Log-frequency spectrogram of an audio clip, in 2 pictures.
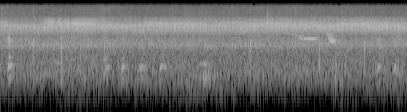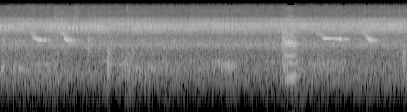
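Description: A bird calling: pairs of short, falling whistled notes repeated three times, over a steady high hiss. A brief louder sound comes about seven seconds in.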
